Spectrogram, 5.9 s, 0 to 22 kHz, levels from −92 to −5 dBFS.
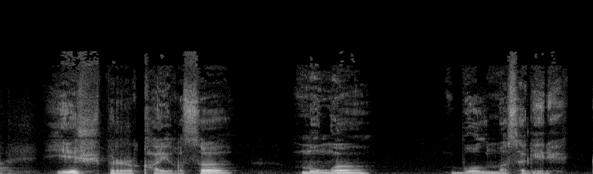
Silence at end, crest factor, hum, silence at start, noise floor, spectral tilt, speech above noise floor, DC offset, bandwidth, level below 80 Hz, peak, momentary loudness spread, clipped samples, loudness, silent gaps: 0.3 s; 18 dB; none; 0 s; -76 dBFS; -6 dB/octave; 45 dB; under 0.1%; 15.5 kHz; -48 dBFS; -14 dBFS; 17 LU; under 0.1%; -32 LUFS; none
